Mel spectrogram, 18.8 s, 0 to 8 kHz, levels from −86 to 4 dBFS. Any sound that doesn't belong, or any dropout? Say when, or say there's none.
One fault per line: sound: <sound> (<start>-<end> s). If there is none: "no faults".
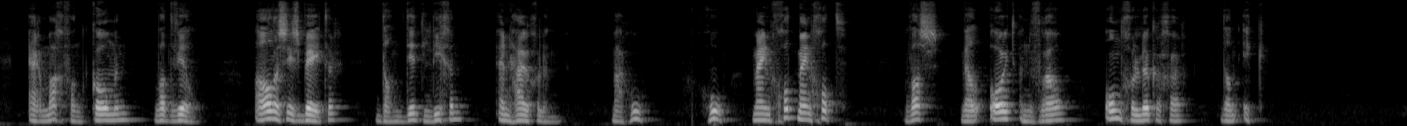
no faults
